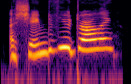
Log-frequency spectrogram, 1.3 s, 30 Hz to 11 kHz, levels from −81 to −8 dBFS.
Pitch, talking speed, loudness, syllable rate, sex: 315 Hz, 180 wpm, -17 LUFS, 6.7 syllables/s, female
